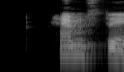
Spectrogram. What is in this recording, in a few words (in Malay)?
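"hamstring", Malay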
